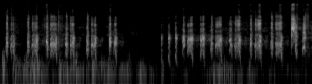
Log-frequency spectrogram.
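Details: Chukar partridge, Pakistan's national bird, giving rapid, clucking chuck notes in two bursts split by a brief pause, the second burst climbing into sharper, higher-pitched notes; faint low rumble underneath.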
